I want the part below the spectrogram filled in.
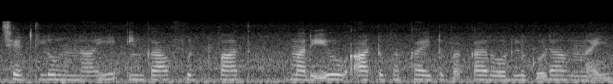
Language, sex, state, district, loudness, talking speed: Telugu, female, Andhra Pradesh, Annamaya, -20 LUFS, 125 wpm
